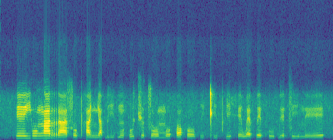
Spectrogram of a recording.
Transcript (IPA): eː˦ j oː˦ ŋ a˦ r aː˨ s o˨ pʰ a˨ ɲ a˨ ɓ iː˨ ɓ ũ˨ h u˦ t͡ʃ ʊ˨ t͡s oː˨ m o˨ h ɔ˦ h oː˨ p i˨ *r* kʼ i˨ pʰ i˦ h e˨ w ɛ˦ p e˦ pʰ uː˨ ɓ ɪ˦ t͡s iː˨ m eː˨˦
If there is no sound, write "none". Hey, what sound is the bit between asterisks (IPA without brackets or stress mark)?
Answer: none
